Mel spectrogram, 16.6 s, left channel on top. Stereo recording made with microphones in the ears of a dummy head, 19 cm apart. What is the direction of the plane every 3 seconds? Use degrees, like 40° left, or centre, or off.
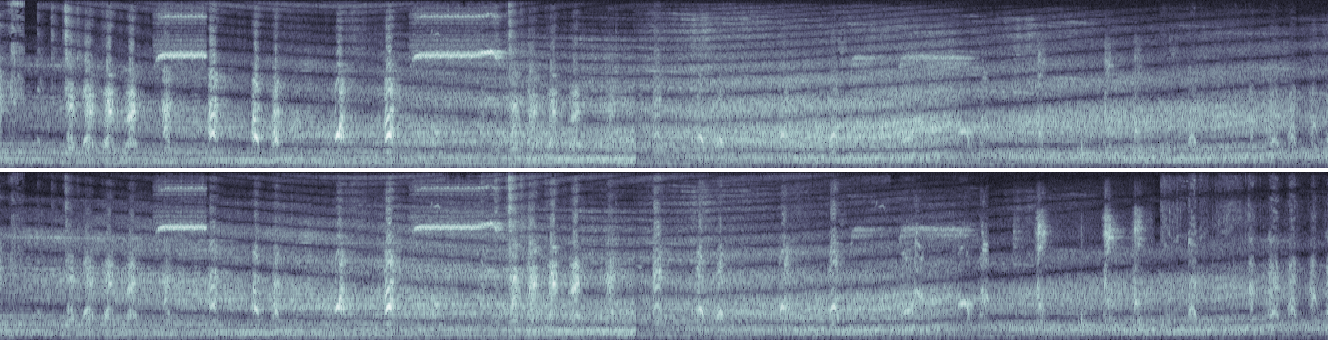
50° right, 30° right, 10° left, 40° left, 60° left, 70° left.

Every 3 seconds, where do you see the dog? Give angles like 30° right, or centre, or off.
60° left, 20° left, 40° right, 60° right, 70° right, 70° right.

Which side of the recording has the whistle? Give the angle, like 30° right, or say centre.
10° left.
